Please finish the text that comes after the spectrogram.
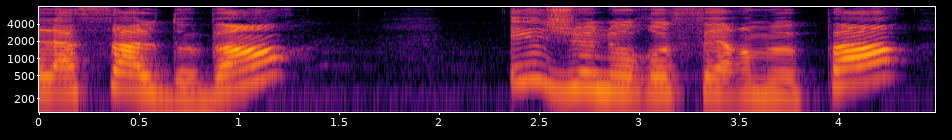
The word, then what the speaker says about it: bain: Regardez, il y a la lettre N, mais ça ne se prononce pas. On ne l'entend pas. Bain. Parce qu'il y a A-I-N. Quand il y a A-I-N, ça se prononce 1.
